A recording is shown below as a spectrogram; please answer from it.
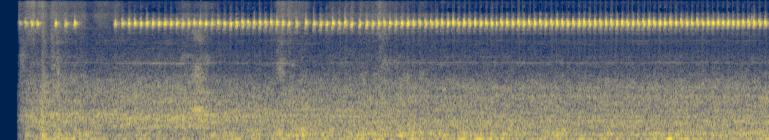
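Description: A cricket gives a steady, high-pitched trilling chirp, pulsing rapidly and continuously.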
